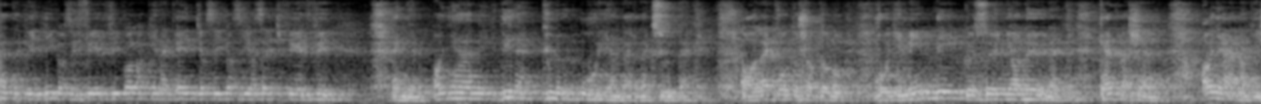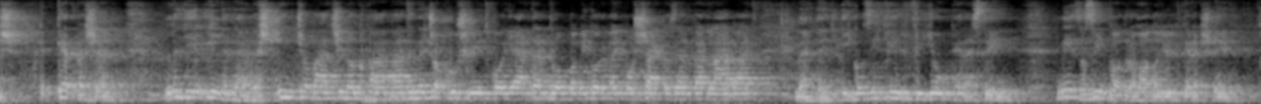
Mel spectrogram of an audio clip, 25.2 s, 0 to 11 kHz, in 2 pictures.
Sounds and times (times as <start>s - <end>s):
Speech: 0.0s - 25.2s.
